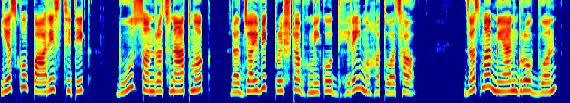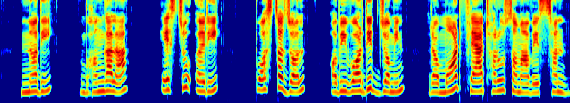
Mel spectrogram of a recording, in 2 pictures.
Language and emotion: Nepali, neutral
